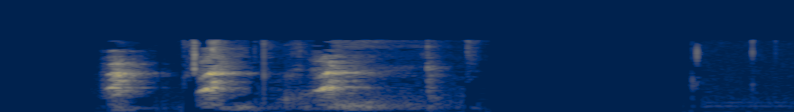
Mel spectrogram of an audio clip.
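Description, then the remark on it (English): A puppy yaps in a quick run of high barks and whines, muffled from outside the room where recording is happening, kept out because he wants to play, then two faint short clicks after a pause. “I am really sorry. My puppy's got really bad FOMO, but if I let him into the room where we're recording, he starts scrabbling at his toy box and wants to play.”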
